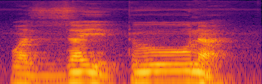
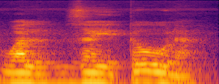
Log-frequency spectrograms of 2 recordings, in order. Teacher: Pada contoh berikutnya, alif dan lam atau lam ta'rif bertemu dengan huruf za. Di sini membacanya menjadi idgham, sehingga membacanya wazaituna.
